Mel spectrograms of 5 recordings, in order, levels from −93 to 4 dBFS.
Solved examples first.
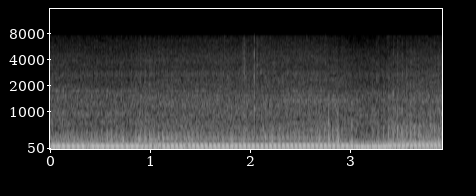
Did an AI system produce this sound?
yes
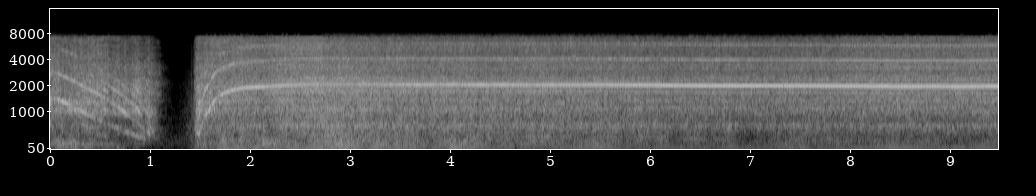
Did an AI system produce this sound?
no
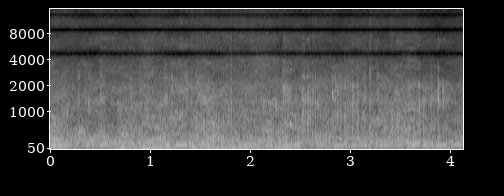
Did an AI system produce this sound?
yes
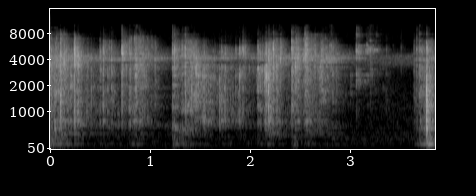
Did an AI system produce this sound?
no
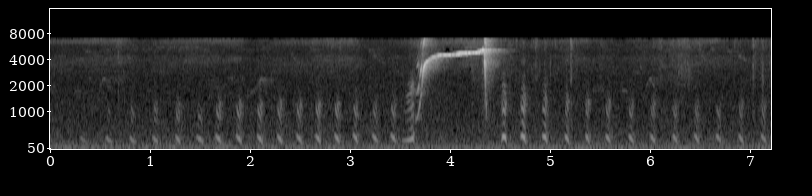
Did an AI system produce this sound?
no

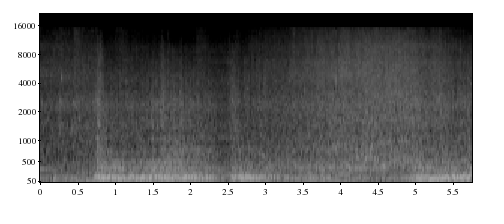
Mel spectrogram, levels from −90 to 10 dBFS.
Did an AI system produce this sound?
no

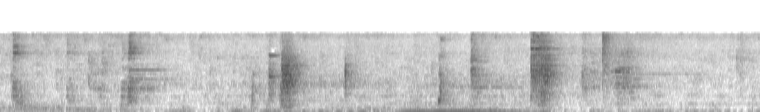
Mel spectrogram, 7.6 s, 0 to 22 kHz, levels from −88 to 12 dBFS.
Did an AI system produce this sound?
no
